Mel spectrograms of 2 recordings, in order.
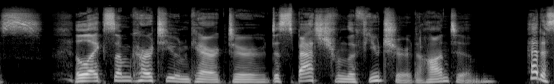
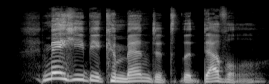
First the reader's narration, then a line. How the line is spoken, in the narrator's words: spat Raynaud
